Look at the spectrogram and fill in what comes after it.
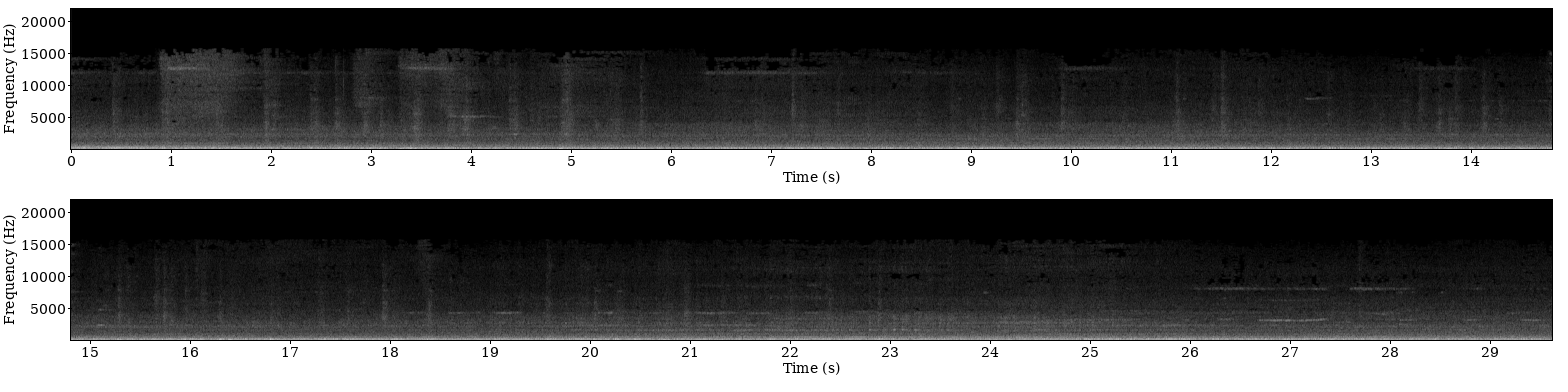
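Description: A passenger train's coaches rolling steadily past: a continuous low rumble of wheels on rail, with faint clicks as the wheels pass over the rail joints.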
